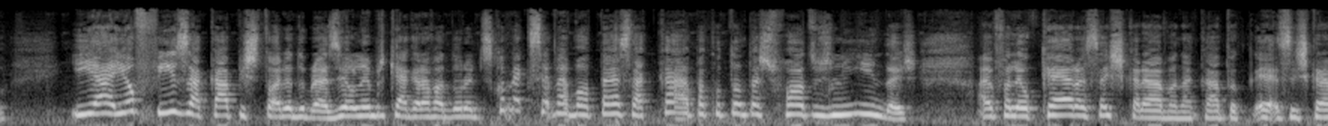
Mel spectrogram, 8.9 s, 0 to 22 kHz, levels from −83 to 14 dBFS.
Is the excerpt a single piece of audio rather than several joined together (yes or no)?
yes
